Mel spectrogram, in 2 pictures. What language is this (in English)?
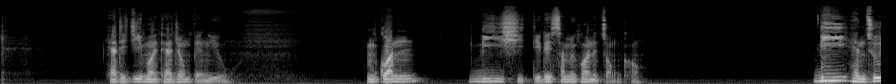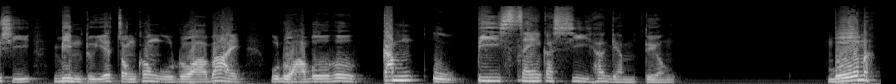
Chinese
